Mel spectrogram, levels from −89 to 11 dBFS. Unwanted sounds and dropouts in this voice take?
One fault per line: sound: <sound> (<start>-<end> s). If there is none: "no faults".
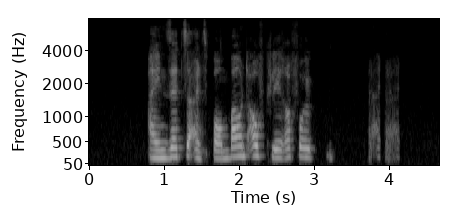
sound: laugh (3.7-4.2 s)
